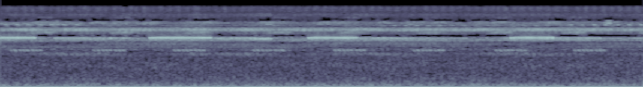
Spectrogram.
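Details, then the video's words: Crickets in a park at evening, their shrill continuous trilling punctuated by short chirp bursts about once a second, forming a calm, even insect chorus. "Cricket Sounds in a Peaceful Park"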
